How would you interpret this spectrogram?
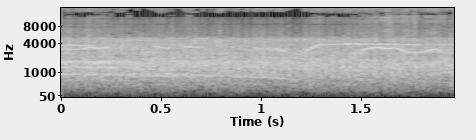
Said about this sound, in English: And I would like Milwaukee to make a large noise in favor of … and the concert in miniatures. Come on, start clapping.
